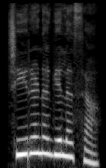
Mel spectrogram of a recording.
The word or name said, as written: ಚೀರಣೆಗೆಲಸ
